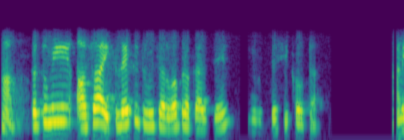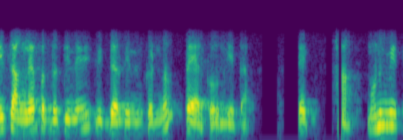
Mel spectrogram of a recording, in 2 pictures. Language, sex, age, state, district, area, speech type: Marathi, female, 60+, Maharashtra, Nashik, urban, conversation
